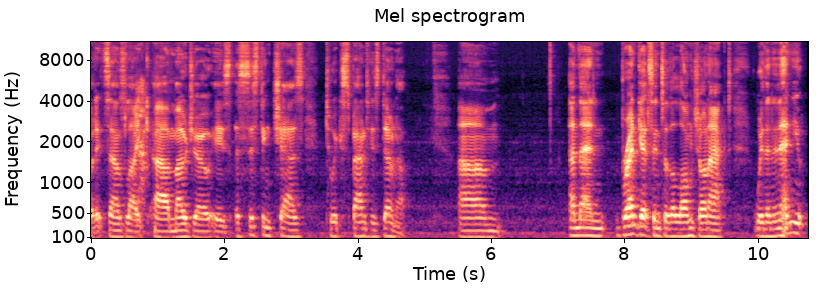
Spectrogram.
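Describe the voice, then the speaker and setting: A man with a fairly low voice hosts a relaxed recap chat. He rambles and chuckles, often breaking off to restart a sentence. His voice is just getting over a sore throat. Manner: rambling, chuckling, self-interrupting. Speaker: host. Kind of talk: casual chat recapping a game community.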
